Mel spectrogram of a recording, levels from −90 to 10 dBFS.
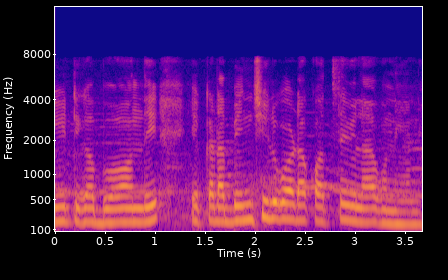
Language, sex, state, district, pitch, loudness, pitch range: Telugu, female, Andhra Pradesh, Guntur, 195 Hz, -19 LUFS, 185-210 Hz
